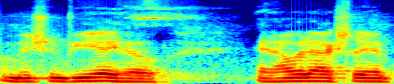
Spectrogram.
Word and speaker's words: Mission Viejo: Orange County, Mission Viejo in Spanish, the J is silent, Mission Viejo. And I would actually have people tell me, like, it's Mission Viejo.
